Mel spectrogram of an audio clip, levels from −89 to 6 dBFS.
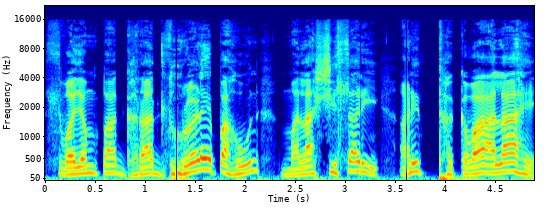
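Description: At 1.30 s and again at 3.60 s, the speech drops to silence for about 36 ms. This is a Bluetooth dropout, likely from one lost packet of about 23 ms. Unlike a stall, the speech resumes further along, skipping the missing stretch.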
